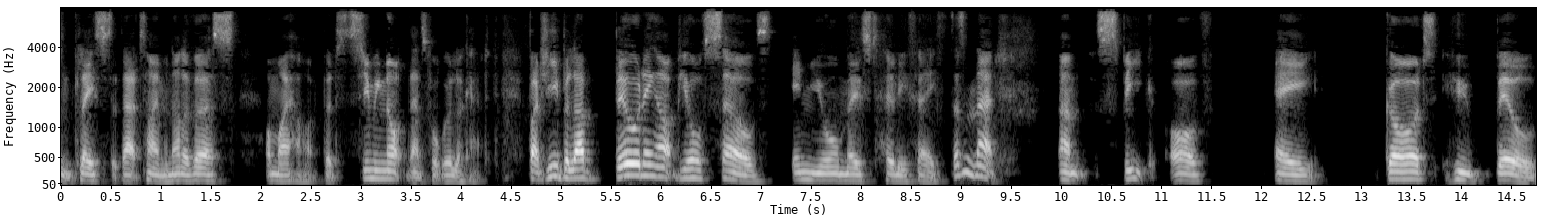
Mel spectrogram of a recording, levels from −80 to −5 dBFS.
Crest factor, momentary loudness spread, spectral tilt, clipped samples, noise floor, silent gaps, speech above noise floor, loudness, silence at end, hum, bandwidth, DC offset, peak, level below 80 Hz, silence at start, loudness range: 18 dB; 13 LU; -4.5 dB/octave; under 0.1%; -87 dBFS; none; 64 dB; -24 LUFS; 0 s; none; 8 kHz; under 0.1%; -6 dBFS; -58 dBFS; 0 s; 6 LU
